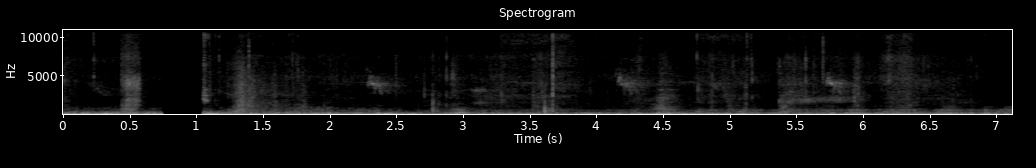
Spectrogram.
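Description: A wood fire crackles and pops close by.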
